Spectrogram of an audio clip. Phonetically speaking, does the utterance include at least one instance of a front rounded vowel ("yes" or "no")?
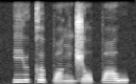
yes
